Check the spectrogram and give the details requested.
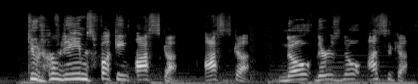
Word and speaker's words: Asuka: The U kind of is pronounced, but it's very subtle.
